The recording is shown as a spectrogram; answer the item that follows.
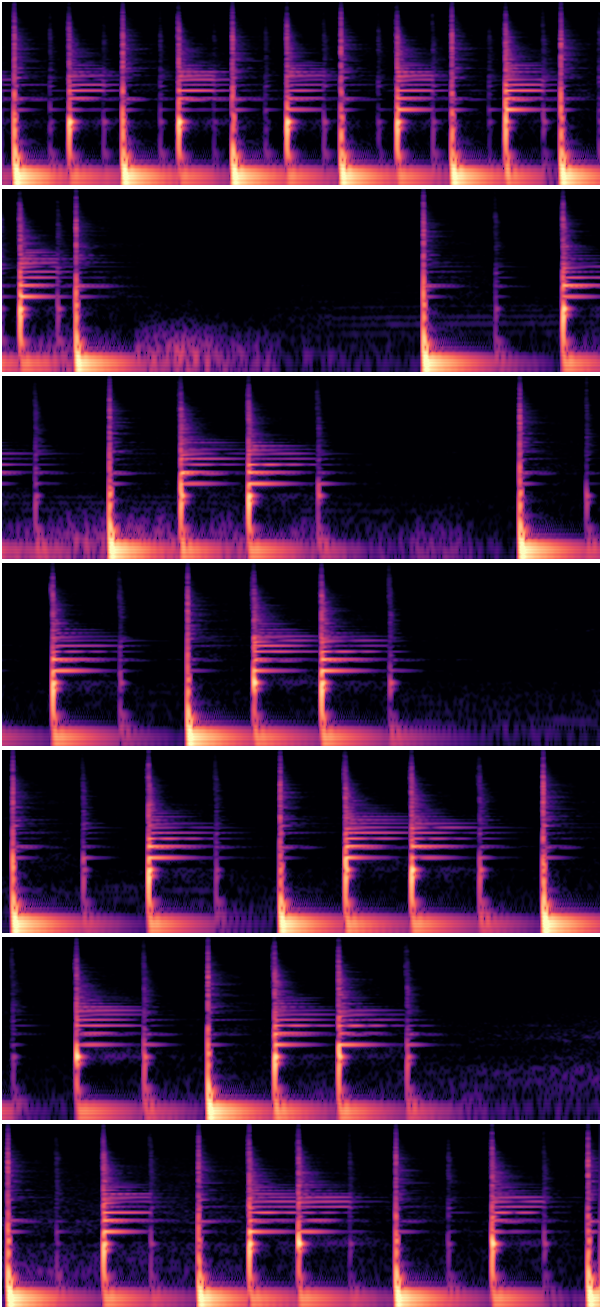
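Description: Remo djembe played by hand with bass strokes and slaps in a simple repeating beginner rhythm: a quick shuffle pattern for the first five seconds, then after a short pause a new bass-and-slap phrase repeated in bars with brief breaks between them.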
